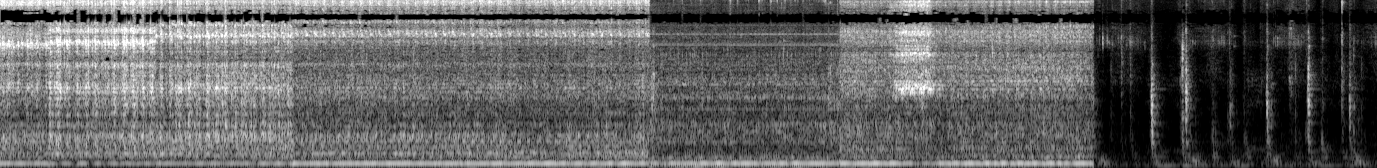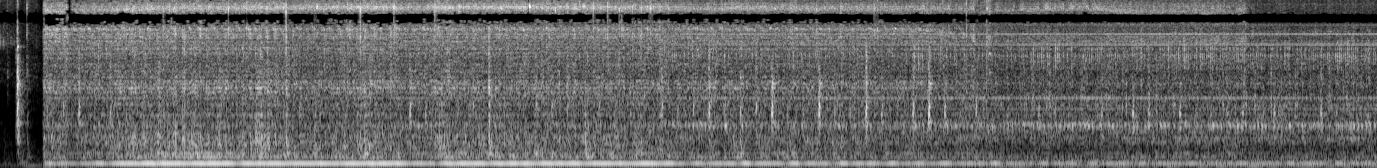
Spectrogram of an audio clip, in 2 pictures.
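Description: Small metal lathe running steadily, turning brass stock, with a steady low motor hum and a high whine. It cuts out about eleven seconds in and is quiet for about three seconds, then runs again.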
